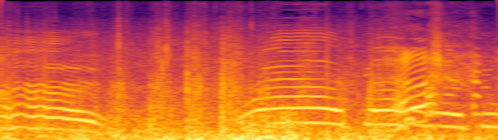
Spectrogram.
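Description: Excited wordless yells and whoops from a tandem skydiver under an open parachute, one falling cry at the start and a longer held cry a little past the middle. Wind rumbles on the microphone throughout.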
